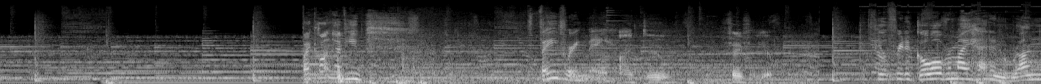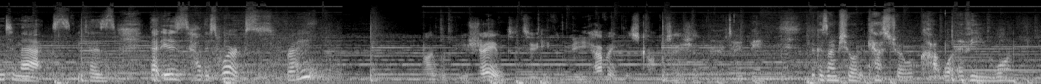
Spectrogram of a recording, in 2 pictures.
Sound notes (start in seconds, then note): 3.4 voiceover; 9.0 voiceover; 14.8 voiceover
